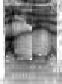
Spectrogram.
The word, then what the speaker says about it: Balleten: Balleten, attention, prononce pas le T.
